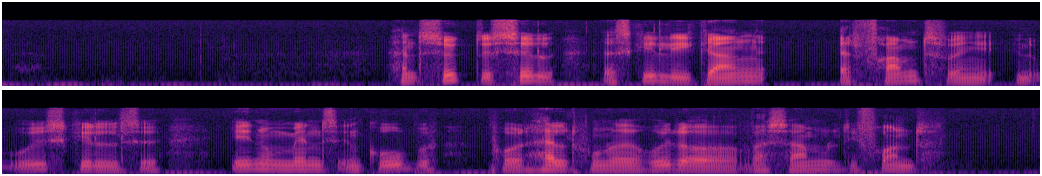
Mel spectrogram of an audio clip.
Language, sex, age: Danish, male, 29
